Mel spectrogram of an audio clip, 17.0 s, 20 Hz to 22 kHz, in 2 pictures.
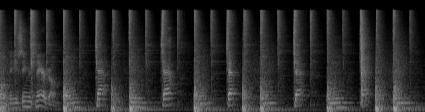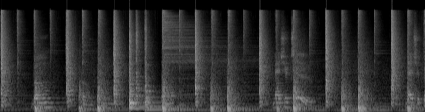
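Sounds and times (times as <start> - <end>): drum kit beat: 0.0 - 17.0.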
